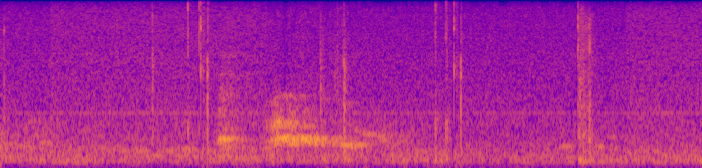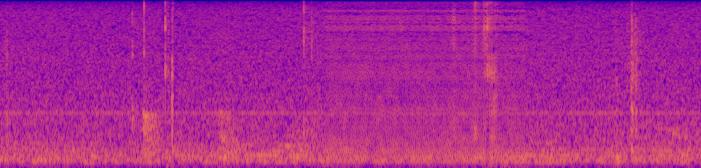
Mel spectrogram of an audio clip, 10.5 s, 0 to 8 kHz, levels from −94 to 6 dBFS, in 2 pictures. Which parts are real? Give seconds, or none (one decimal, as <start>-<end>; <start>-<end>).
0.0-7.7; 9.2-10.5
